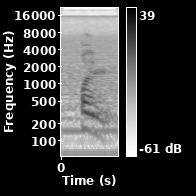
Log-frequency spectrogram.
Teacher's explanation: জিহ্বার গোড়া এবং তালুর নরম অংশ থেকে এটা উচ্চারিত হবে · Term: কফ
